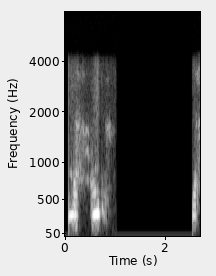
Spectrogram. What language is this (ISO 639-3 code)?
nep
